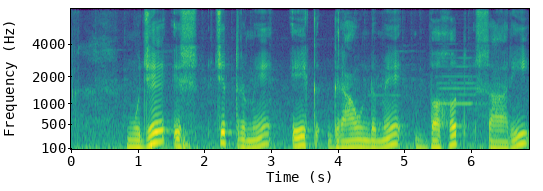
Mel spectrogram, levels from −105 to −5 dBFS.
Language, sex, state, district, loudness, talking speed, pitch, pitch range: Hindi, male, Madhya Pradesh, Dhar, -18 LUFS, 80 wpm, 105 Hz, 95-120 Hz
